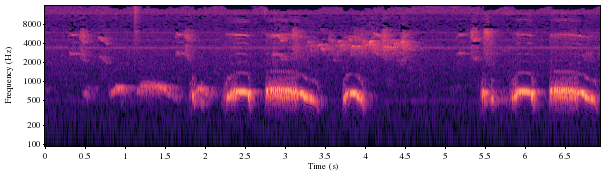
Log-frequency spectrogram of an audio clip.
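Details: Tekukur, the spotted dove, in full song after being sunned in the morning: a run of rounded, hooting coos, rising and falling, in two bursts split by a short silence, with faint high bird chirps behind.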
